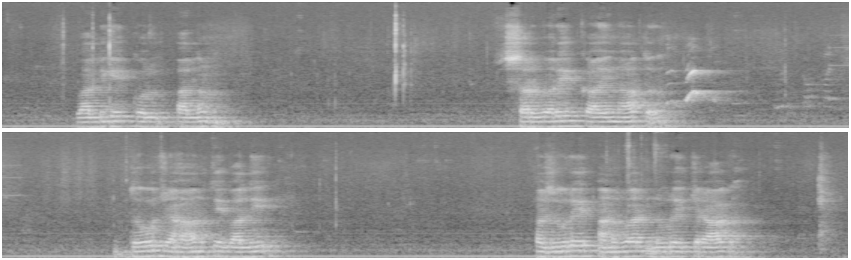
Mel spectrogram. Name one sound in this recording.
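A man chants loudly through a microphone in short phrases with pauses between them.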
